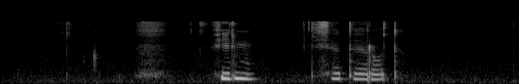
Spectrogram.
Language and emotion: Russian, sad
